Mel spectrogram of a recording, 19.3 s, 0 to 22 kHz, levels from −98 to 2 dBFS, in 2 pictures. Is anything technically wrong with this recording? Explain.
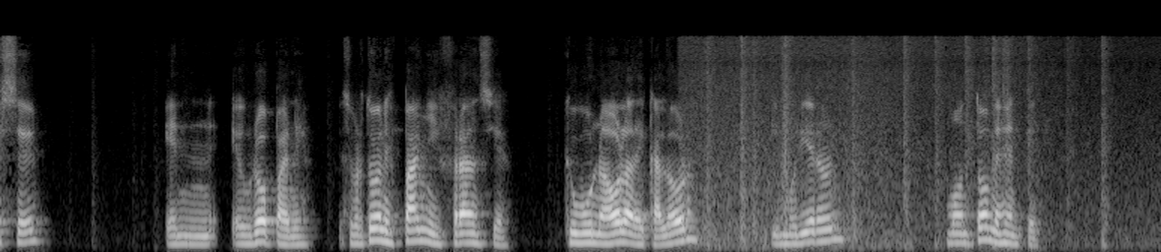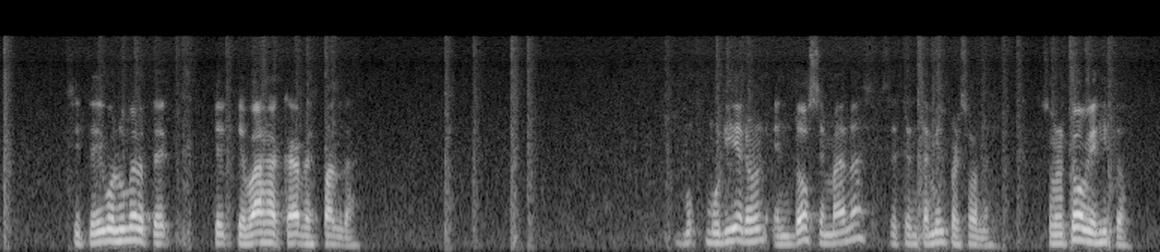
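Yes. From 5.65 to 7.65 s, the noise suppressor is catching up. Room noise jumps around 5.5 s, and the suppressor's noise estimate takes 2 s to follow, so the noise first passes with less reduction, then sinks by about 8 dB. A spectrogram shows a bright noise floor fading over those two seconds.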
